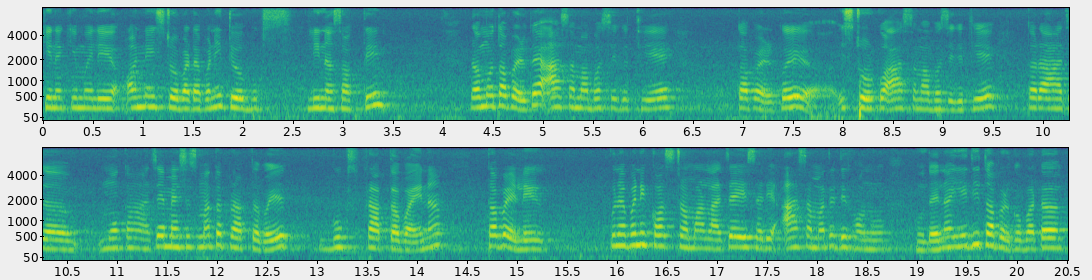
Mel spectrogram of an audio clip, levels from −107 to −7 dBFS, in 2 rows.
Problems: background sounds at intervals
